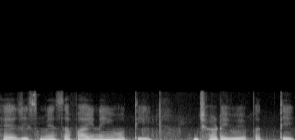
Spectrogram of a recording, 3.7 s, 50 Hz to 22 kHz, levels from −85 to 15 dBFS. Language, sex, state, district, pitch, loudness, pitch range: Hindi, female, Chhattisgarh, Raipur, 190 Hz, -15 LUFS, 185-195 Hz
